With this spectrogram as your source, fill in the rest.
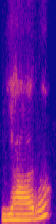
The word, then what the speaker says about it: Jahre: So 26 Jahre alt. So when a word is starting from J, no, it has to be pronounced as Y.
